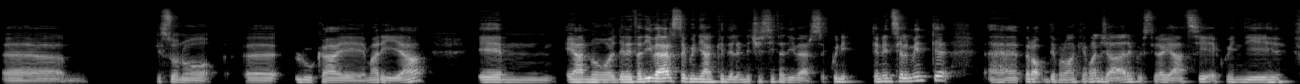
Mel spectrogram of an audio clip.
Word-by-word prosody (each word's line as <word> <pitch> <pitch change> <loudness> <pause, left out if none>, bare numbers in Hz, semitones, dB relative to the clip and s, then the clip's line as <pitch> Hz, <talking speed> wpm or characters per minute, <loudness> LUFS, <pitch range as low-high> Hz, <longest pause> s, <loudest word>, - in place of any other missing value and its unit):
uhm, 85 -2 -6 0.7
che - - -13
sono, 100 -3 -4 0.3
uhm, 100 0 -3
Luca 105 -2 -2
e 95 -2 -3
Maria, 100 -1 0 0.5
ehm, 105 -3 -2
e - - -3
hanno 115 -1 +3
delle 120 +1 +4
età 125 +1 +5
diverse 150 +1 +9
quindi 130 -2 +3
anche 120 +1 +3
delle 115 -2 -1
necessità 115 +2 -5
diverse, 105 -3 -4
quindi 120 -2 -4
tendenzialmente, 150 +9 +1 0.4
ehm, 105 -1 -3
però 120 -2 +1
devono 110 -2 -4
anche 110 0 -5
mangiare 115 -3 0
questi 100 -1 -9
ragazzi 110 +3 -2
e - - -6
quindi, 115 0 -2
110 Hz, 135 wpm, -21 LUFS, 100-120 Hz, 0.7 s, diverse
